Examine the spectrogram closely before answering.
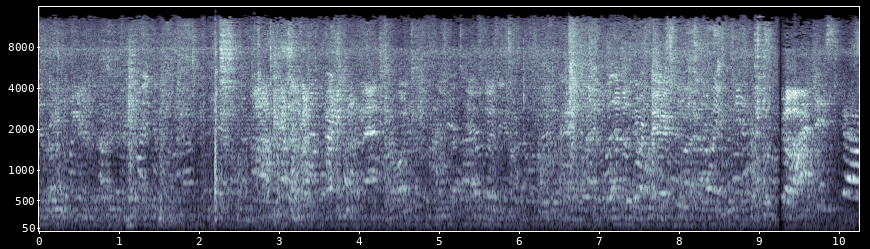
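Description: A large crowd of children and adults chatters loudly in an echoing hall.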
